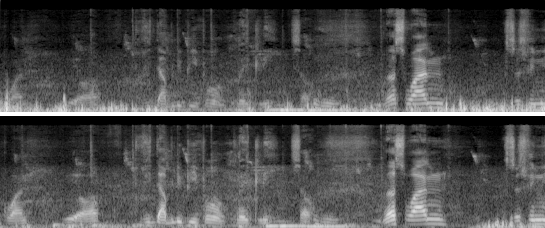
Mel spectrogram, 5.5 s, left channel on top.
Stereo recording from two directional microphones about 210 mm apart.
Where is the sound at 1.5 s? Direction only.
15° right (ahead or behind).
